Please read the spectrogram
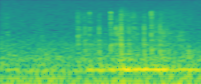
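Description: Computer keyboard typing: a quick run of about half a dozen keystrokes about a second in.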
